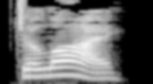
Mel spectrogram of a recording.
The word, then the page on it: July: British English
